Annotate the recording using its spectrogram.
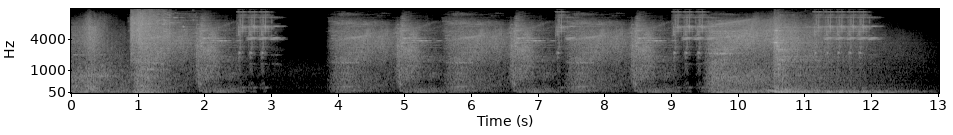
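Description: Short chiming reveal sounds ring out one after another.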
